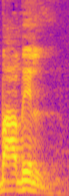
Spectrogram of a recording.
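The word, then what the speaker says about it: بابل: হিসেবে বাইবেলেও লেখা আছে ব্যাবিলন ইংরেজি উচ্চারণ আরবিতে বলে বাবেল বাবেল কেন বলে বাইবেলে আছে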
